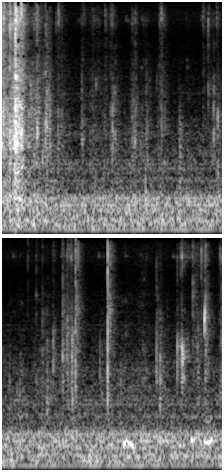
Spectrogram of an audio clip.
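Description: Simba potato chips being crunched and chewed: a short crisp crunch right at the start, then quieter chewing with scattered small crunches.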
